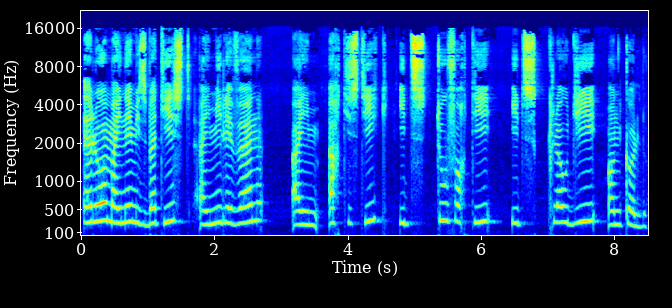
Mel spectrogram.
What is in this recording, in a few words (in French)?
anglais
